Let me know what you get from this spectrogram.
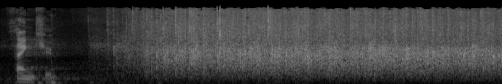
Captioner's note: audience applauding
